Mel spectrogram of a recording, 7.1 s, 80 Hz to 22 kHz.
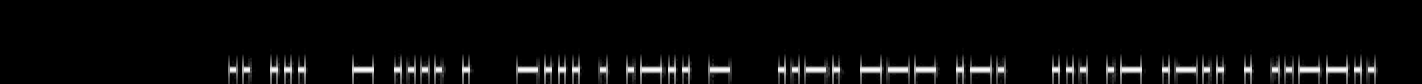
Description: Morse code, heard as a keyed tone, about 34 wpm, 700 Hz. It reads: IS THE BELT FOR SALE?
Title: Sentences from Top 1400 Words 35wpm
